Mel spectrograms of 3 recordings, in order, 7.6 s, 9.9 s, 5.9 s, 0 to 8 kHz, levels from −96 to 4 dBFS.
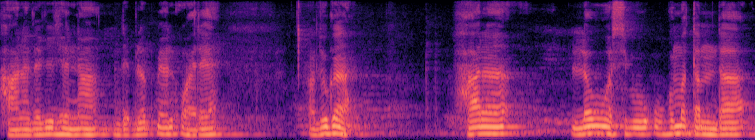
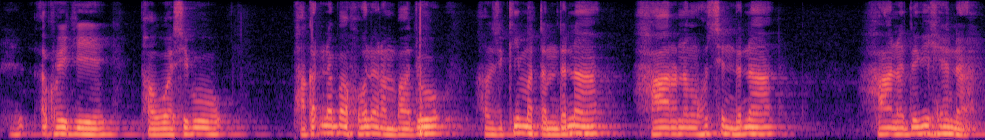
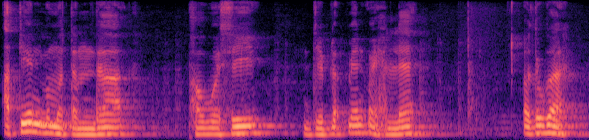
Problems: background sounds at intervals, background conversations at intervals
